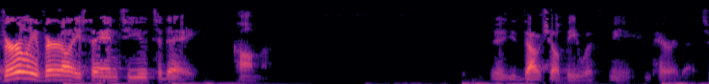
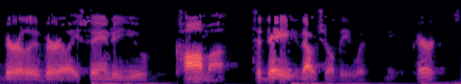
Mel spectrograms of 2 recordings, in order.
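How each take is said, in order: First: The break comes after the word today. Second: The break comes before the word today.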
